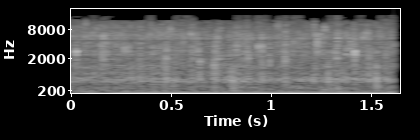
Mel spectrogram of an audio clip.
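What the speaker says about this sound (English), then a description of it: "when you're frying okra" Okra sizzling and frying in a hot pan, a steady dense crackle with small pops throughout, close and continuous with no talking.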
